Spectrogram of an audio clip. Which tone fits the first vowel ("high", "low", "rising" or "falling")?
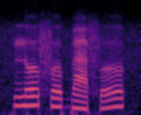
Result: high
